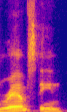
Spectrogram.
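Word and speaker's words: Rammstein: G guy that's in Ramstein and all the ments were like dude you're a dumbass yeah you have to pronounce it right it's like Frankenstein it's Ramstein just so you guys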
